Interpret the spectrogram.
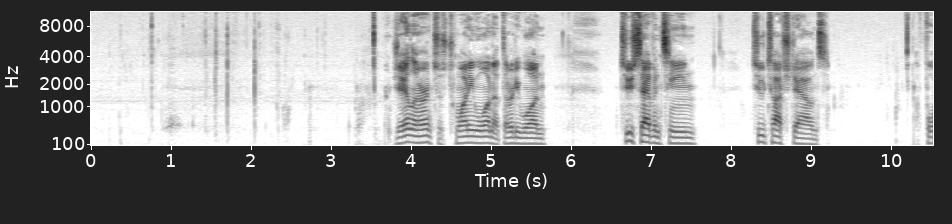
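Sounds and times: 
faint mouth smacks: 0.7 - 3.8, 9.3 - 10.4
person sipping a drink with soft slurping: 0.7 - 3.8
person gulping a drink: 2.2 - 3.8
speech: 3.7 - 5.8, 6.6 - 7.6, 8.3 - 9.3.

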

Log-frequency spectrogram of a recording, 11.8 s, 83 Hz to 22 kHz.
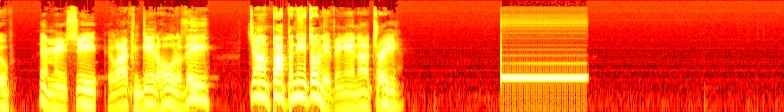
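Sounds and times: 
speech: 0.0 - 3.2, 3.8 - 6.1
telephone dial tone: 7.5 - 8.9.

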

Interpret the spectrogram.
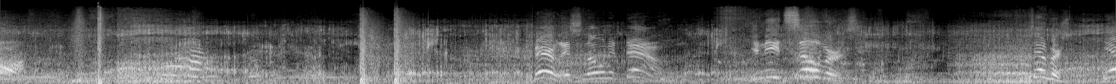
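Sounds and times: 
werewolf deep growling roar: 0.0 - 11.1
sharp gunshot-like bangs: 3.6 - 4.3
speech: 5.6 - 6.8, 7.5 - 8.6, 10.4 - 11.1.

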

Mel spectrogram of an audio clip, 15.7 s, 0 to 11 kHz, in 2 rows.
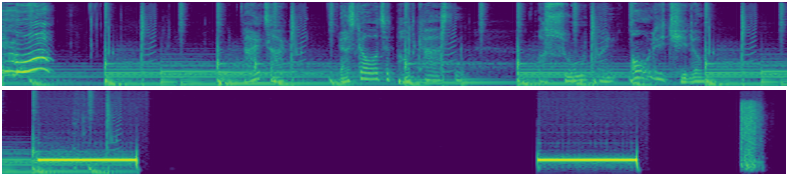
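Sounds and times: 
speech: 2.6 - 4.8, 5.4 - 7.8
electronic ringback tone on an outgoing phone call: 8.2 - 9.2, 13.2 - 14.2.

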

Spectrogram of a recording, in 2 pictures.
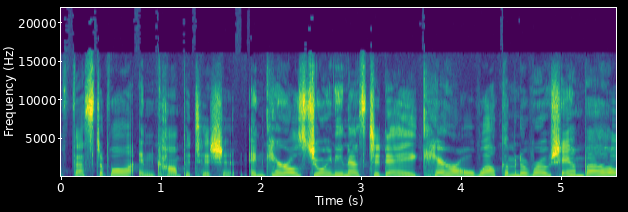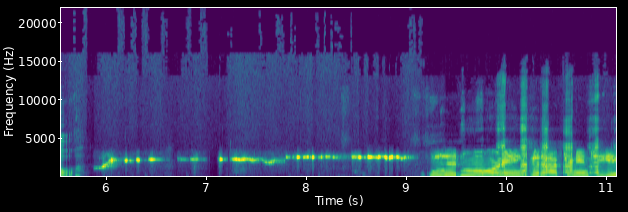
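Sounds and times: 
speech: 0.0 - 5.8, 9.2 - 11.1
champion whistler whistling a bright melodic tune with trills: 5.9 - 9.1
laughter: 9.3 - 11.1.

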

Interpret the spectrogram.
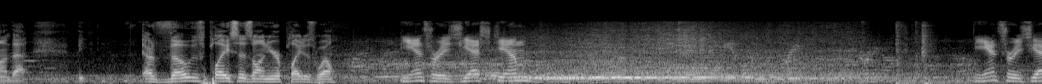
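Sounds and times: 
speech: 0.0 - 5.8, 9.8 - 10.4
race cars roaring around a racetrack: 0.0 - 10.4
race car passing: 2.5 - 10.1.

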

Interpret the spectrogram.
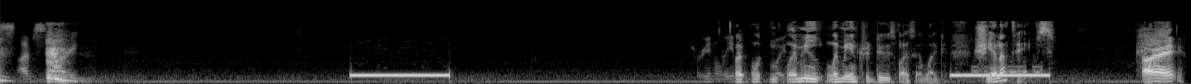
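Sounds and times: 
speech: 0.0 - 1.0, 7.2 - 10.7, 11.4 - 11.9
faint low hum: 0.0 - 11.9
outgoing telephone call ringback tone: 3.5 - 4.5, 9.5 - 10.5.

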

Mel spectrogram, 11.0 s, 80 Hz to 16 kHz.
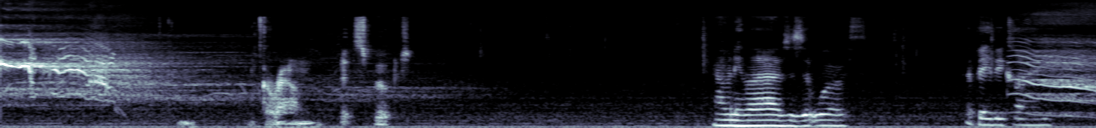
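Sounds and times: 
children screaming high-pitched: 0.0 - 4.7, 10.1 - 10.9
low steady hum: 0.0 - 10.9
speech: 2.7 - 4.2, 7.1 - 8.6, 9.6 - 10.7.

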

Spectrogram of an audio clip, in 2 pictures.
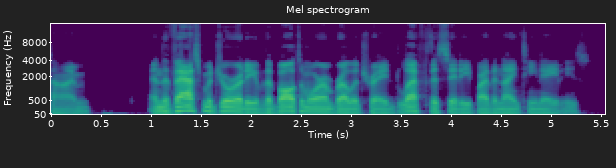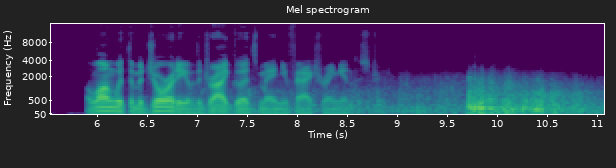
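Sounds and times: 
speech: 0.0 - 9.2
thunder rumbling: 6.6 - 11.0
rain: 7.0 - 11.0.

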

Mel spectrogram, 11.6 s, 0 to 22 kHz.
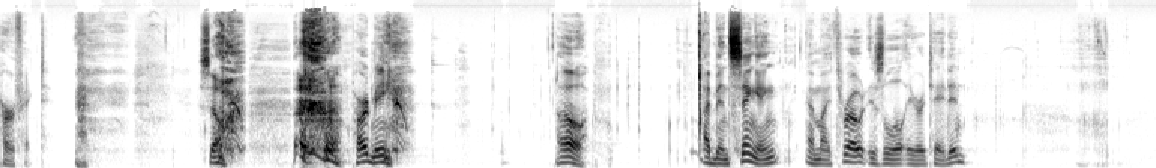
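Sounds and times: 
speech: 0.0 - 1.0, 2.0 - 4.1, 5.6 - 6.0, 7.0 - 9.8
slurping hot tea: 10.0 - 11.3
swallow: 10.0 - 11.3.

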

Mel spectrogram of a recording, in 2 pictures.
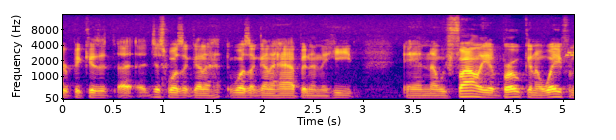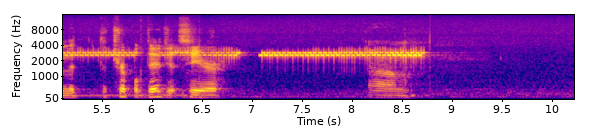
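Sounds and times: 
speech: 0.0 - 6.9
phone ringing with a high electronic tone: 5.0 - 8.8.

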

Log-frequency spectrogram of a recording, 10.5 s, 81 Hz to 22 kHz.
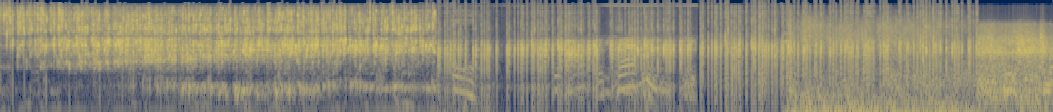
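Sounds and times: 
hot water pouring into a soup cup with soup powder and croutons: 0.0 - 5.2
bubbling and popping crackles from croutons: 0.0 - 10.4.

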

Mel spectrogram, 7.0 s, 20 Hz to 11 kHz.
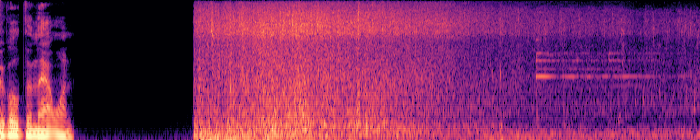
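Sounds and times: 
speech: 0.0 - 0.8
ship crashing in the Hudson River with a loud roaring impact: 2.0 - 6.7.

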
